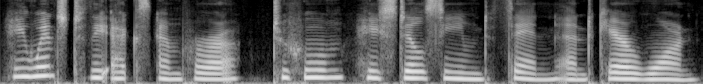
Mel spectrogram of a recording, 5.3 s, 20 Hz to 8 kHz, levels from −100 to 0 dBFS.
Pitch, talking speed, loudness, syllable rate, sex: 225 Hz, 160 wpm, -17 LUFS, 3.9 syllables/s, female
